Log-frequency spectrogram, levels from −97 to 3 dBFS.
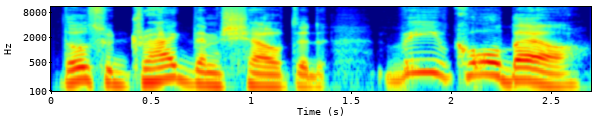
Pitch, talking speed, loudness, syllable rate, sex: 175 Hz, 155 wpm, -16 LUFS, 4.7 syllables/s, male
